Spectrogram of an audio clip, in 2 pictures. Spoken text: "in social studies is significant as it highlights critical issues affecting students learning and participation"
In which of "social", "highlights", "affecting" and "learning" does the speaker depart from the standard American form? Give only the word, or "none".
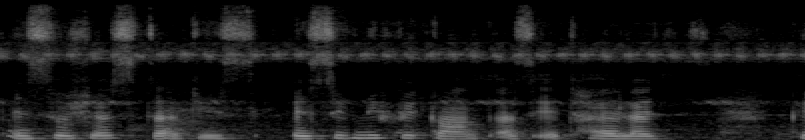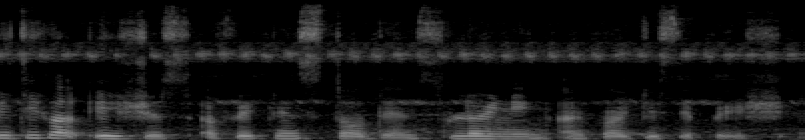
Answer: highlights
